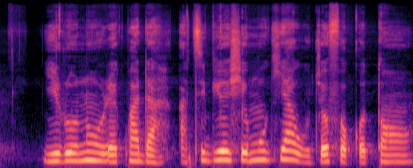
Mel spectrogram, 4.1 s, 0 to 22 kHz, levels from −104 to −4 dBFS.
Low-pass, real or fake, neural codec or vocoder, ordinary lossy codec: 19.8 kHz; fake; vocoder, 44.1 kHz, 128 mel bands, Pupu-Vocoder; none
